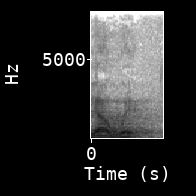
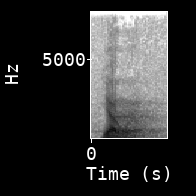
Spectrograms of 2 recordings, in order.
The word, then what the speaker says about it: Yahweh: El Salmo comienza con el nombre hebreo que nosotros ponemos en castellano Jehová, en hebreo es Yahweh.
